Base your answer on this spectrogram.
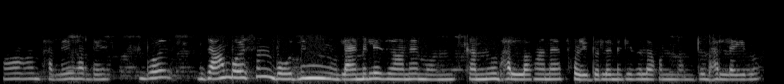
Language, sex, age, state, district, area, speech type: Assamese, female, 18-30, Assam, Sivasagar, rural, conversation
